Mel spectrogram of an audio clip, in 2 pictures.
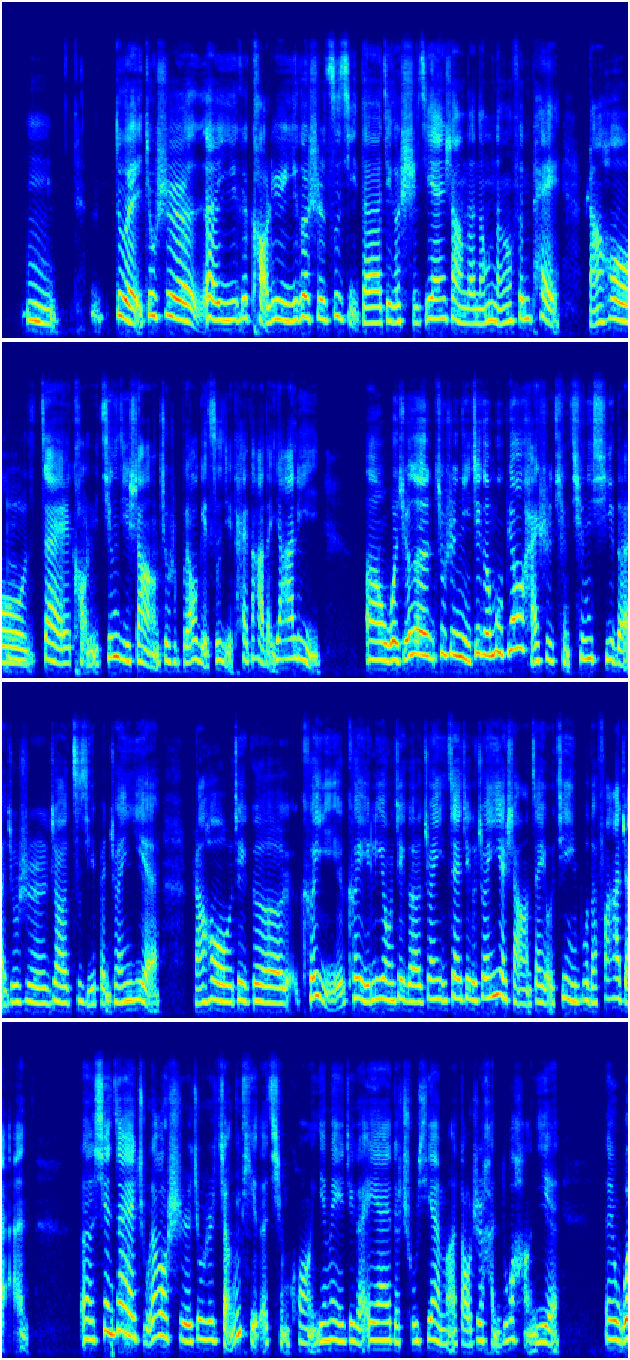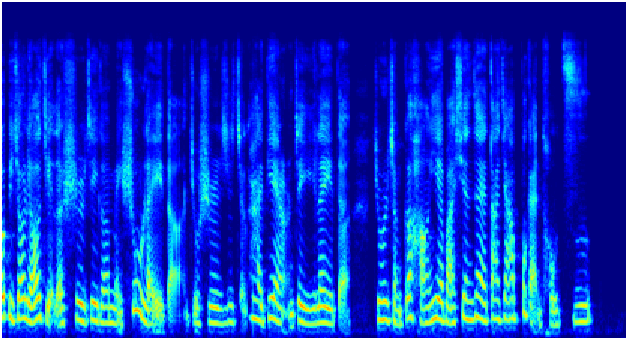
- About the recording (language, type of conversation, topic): Chinese, advice, 你是否考虑回学校进修或重新学习新技能？
- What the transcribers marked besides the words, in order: none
